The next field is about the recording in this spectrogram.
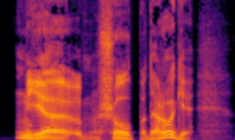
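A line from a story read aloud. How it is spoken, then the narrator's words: Husky voice. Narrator (Russian): начал он с хрипотцой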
